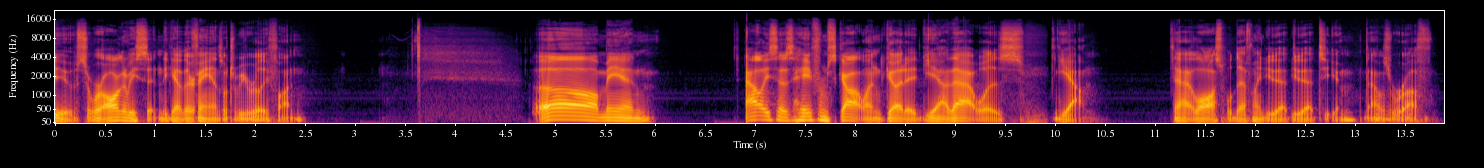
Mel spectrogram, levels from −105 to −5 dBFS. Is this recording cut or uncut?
cut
